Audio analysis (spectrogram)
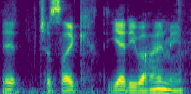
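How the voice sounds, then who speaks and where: A man's voice: low voice, flat delivery, brisk, fairly bright tone, a little hiss or hum. A man co-hosting a casual podcast, joking and sarcastic, laughing often as he talks. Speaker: podcast co-host. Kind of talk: casual chat.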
